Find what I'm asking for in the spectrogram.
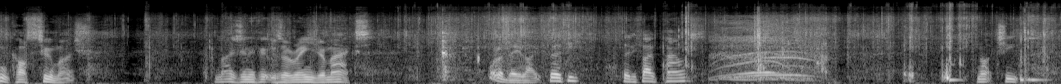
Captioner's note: gasp!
